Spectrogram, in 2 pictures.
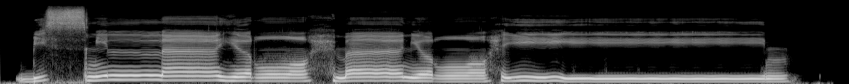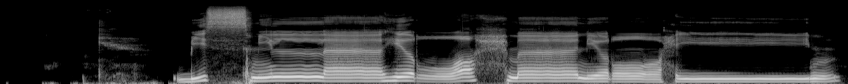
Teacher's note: Nggak jelas ya vokal i di bagian hi dan ni nggak jelas ya. Jadinya hirro, nirro.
